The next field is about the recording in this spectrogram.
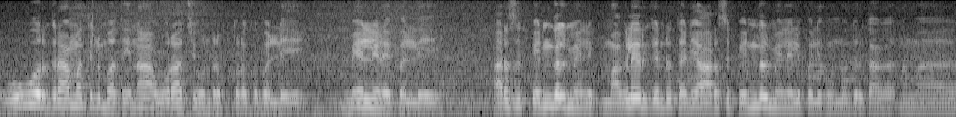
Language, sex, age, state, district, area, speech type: Tamil, male, 45-60, Tamil Nadu, Dharmapuri, rural, spontaneous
